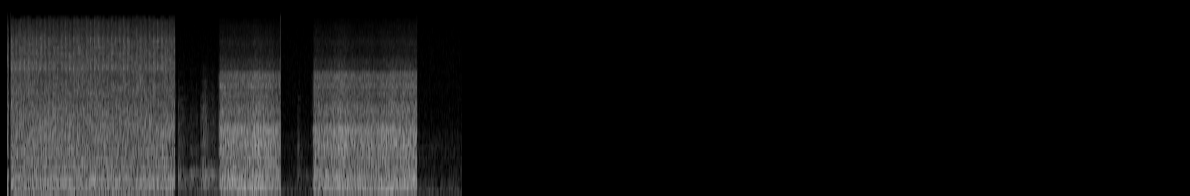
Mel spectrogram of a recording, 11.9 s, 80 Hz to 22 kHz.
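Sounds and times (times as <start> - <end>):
film projector rattle: 0.1 - 1.8
tv static hiss: 1.6 - 4.2.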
